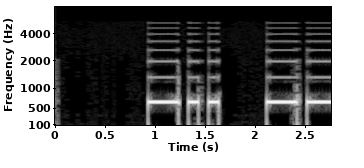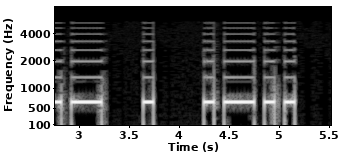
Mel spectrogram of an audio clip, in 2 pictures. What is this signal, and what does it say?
Morse code, heard as a keyed tone, about 12 wpm, spaced as for 10 wpm, 660 Hz. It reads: DOEL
